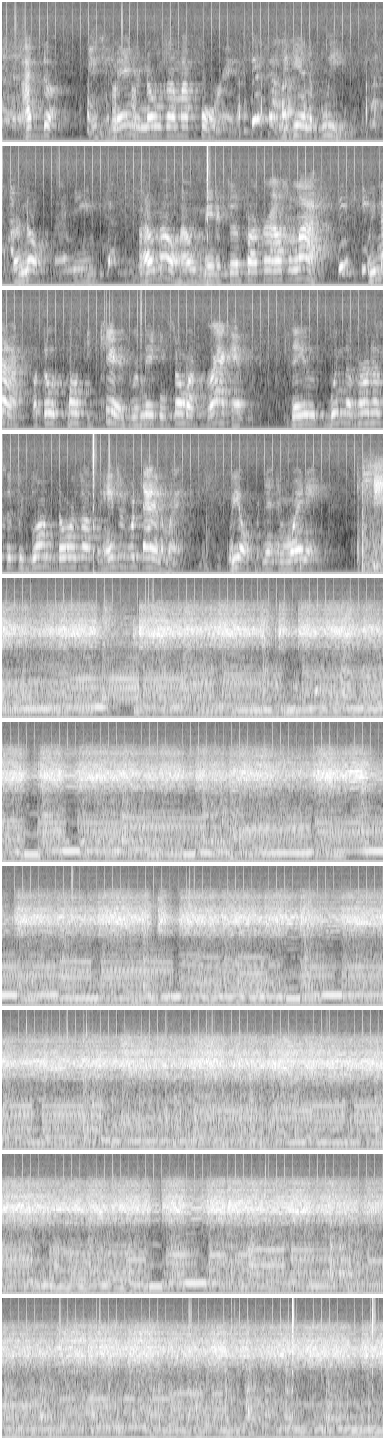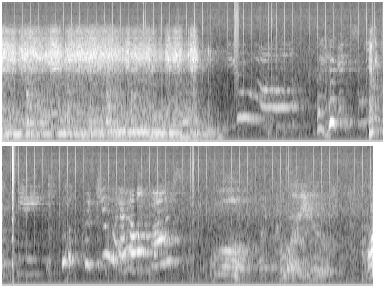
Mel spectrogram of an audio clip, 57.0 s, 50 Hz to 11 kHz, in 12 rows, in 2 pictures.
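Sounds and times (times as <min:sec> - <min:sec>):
electric guitar strumming chords: 0:00.0 - 0:50.5
live band music: 0:18.8 - 0:50.2.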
